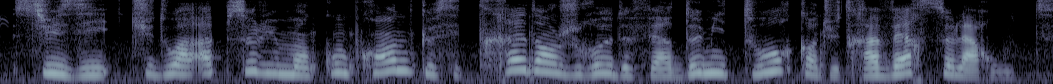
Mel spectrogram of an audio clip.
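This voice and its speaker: A woman's voice: high-pitched, animated, normal speed, background noise. A woman playing a patient, caring rescue-vehicle robot teaching children in a French-dubbed cartoon, earnest and instructive. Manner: instructive, earnest, clearly phrased.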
